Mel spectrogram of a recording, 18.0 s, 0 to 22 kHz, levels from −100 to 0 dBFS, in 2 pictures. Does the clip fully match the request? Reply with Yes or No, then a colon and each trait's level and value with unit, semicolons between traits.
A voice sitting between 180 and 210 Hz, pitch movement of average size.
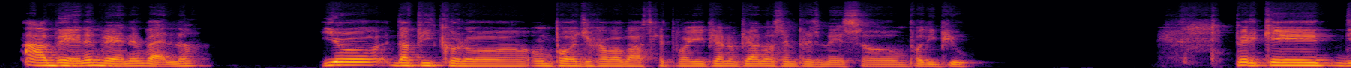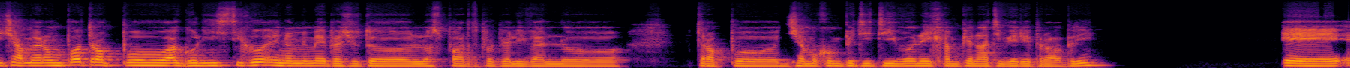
No: low, 135 Hz; average, 3.7 semitones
